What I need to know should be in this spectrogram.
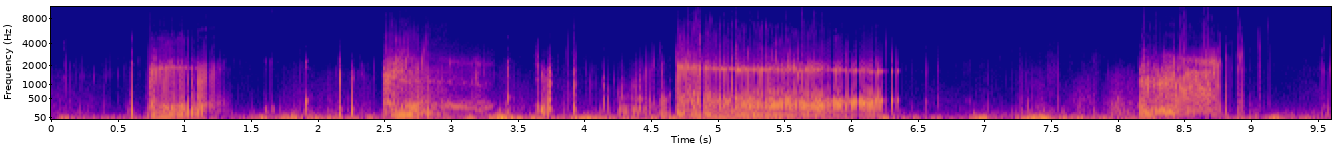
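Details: Loud gurgling, rumbling stomach growls with long drawn-out groans and bubbling pops, described as extreme hunger; ordinary hunger bowel sounds.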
